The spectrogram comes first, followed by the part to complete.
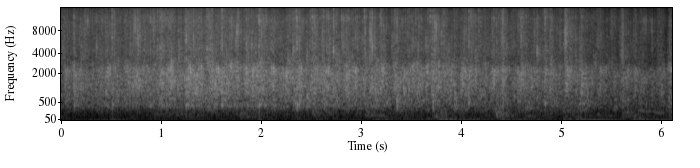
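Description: Audience in a lecture hall applauding: dense clapping that swells in the first second, holds steady, then tapers off near the end.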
